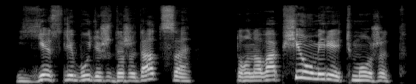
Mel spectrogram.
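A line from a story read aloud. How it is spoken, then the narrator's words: Leader's bark. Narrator (Russian): рявкнул главарь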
